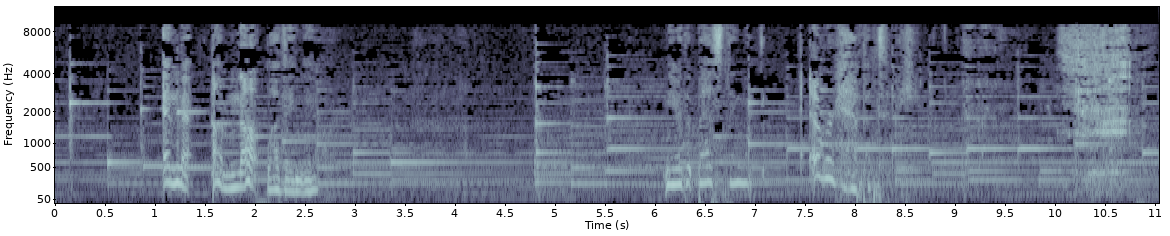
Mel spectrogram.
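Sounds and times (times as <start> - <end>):
speech: 1.1 - 2.8, 6.1 - 8.7
long drawn-out burp: 10.0 - 10.9.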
